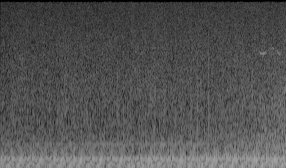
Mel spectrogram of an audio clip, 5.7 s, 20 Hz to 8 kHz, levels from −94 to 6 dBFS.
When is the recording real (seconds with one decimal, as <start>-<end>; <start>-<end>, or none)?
0.0-2.6; 3.4-5.7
